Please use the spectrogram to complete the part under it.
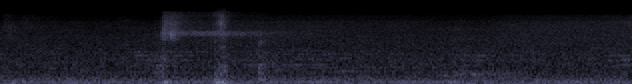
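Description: A car's folding roof whirs open with a steady motor hum.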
